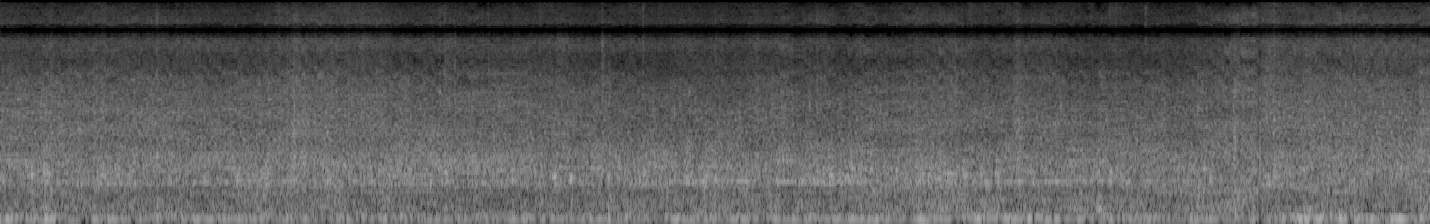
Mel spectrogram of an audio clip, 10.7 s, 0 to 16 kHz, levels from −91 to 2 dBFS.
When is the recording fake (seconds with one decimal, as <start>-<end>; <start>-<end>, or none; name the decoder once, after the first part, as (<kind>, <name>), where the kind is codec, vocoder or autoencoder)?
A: 0.0-10.7 (codec, SNAC)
